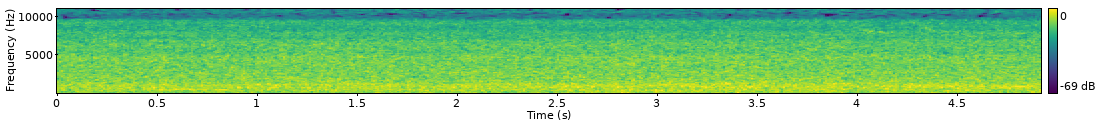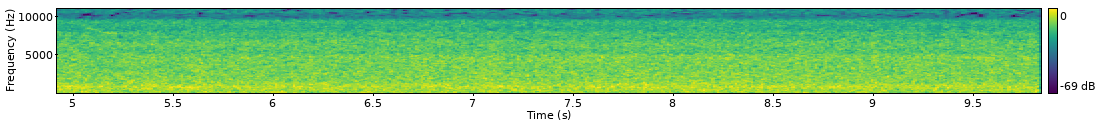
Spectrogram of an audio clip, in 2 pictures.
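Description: Waterfall cascading over large boulders: a steady, even rush of water.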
